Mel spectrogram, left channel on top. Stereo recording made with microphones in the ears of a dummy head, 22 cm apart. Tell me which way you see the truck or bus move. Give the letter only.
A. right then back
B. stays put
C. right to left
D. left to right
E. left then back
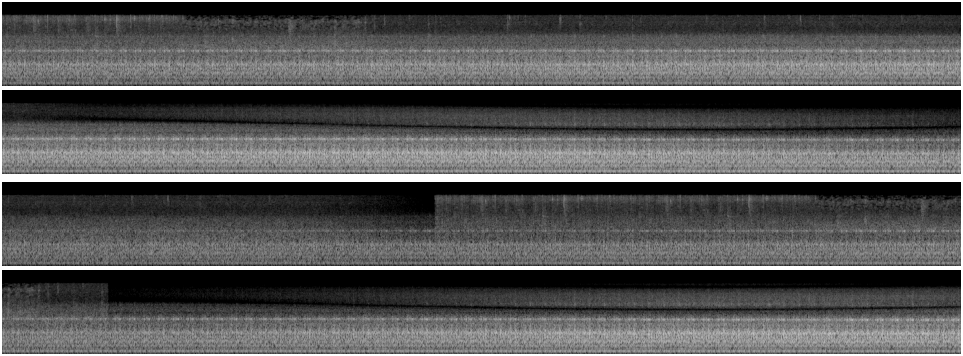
D.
